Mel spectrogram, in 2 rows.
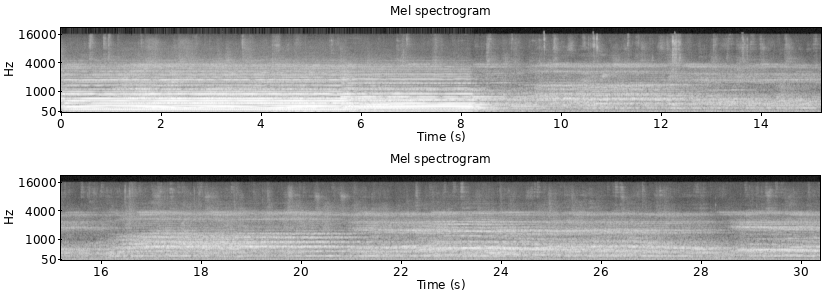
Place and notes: Jerusalem, Israel, Church of Holy Sepulcher - Chanting- Church of the Holy Sepulchre-1
A Zoom Recording of the 17:00 pm daily chanting, at the Church of the Holy Sepulchre, Christian Quarter of the Old City, Jerusalem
